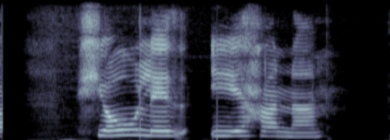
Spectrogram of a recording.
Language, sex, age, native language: Icelandic, female, 7, Icelandic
